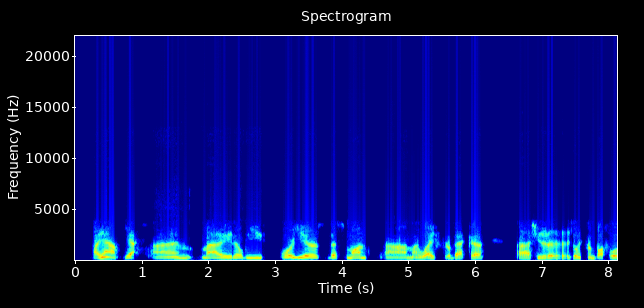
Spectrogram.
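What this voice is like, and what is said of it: Non-American accent, somewhat faded. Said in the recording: “Was it the accent? ... she says that I'm losing it ... get the accent back”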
